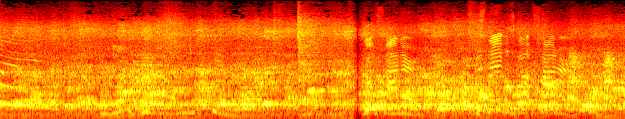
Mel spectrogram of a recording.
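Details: Many dogs at an animal shelter, noisy chorus of overlapping barks, yips and whimpers, some high rising yelps, with people talking over them.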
